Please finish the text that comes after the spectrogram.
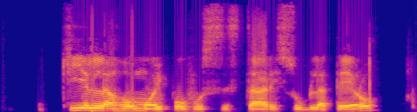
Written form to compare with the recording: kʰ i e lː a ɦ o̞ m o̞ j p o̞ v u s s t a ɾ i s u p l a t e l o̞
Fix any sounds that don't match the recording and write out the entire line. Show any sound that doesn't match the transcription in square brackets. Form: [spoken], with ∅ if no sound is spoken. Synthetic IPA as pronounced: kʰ i e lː a ɦ o̞ m o̞ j p o̞ v u s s t a ɾ i s u [b] l a t e [ɾ] o̞

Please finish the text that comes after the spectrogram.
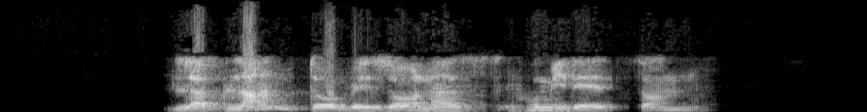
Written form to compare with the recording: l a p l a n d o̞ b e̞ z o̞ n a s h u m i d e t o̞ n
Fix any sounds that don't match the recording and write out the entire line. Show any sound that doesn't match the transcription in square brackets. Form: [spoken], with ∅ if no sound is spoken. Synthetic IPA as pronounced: l a p l a n [t] o̞ b e̞ z o̞ n a s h u m i d e [t͡s] o̞ n

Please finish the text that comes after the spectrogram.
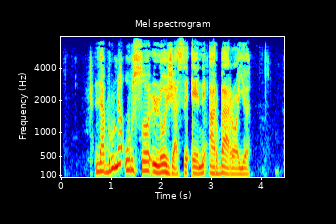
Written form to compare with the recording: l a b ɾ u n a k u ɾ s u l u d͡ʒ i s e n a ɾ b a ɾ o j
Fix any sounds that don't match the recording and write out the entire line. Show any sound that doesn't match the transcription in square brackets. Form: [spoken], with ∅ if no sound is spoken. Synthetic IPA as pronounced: l a b ɾ u n a [ʔ] u ɾ s [o] l [o] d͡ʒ [a] s e n a ɾ b a ɾ o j

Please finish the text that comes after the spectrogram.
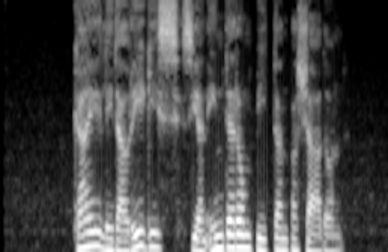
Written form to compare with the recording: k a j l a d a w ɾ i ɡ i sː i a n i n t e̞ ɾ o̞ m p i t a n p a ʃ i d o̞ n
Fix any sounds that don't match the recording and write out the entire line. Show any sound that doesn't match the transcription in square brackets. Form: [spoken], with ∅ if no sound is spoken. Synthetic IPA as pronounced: k a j l [i] d a w ɾ i ɡ i sː i a n i n t e̞ ɾ o̞ m p i t a n p a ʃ [a] d o̞ n

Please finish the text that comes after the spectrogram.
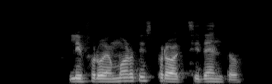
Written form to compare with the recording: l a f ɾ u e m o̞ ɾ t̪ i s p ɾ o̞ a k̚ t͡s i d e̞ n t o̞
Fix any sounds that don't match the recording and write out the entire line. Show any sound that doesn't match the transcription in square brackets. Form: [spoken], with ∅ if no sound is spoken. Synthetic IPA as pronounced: l [i] f ɾ u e m o̞ ɾ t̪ i s p ɾ o̞ a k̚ t͡s i d e̞ n t o̞

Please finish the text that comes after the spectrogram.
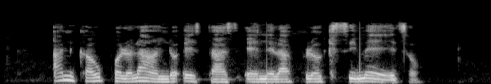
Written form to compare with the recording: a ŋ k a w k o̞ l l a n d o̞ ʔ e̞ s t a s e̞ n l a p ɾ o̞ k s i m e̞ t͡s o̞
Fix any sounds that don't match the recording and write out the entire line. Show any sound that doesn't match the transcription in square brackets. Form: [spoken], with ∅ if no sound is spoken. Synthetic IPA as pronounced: a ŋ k a w [p] o̞ l l a n d o̞ ʔ e̞ s t a s e̞ n l a p ɾ o̞ k s i m e̞ t͡s o̞

